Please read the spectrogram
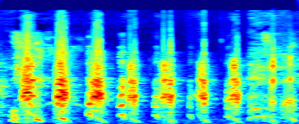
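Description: Male laughter: a run of short chuckles, about four a second.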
